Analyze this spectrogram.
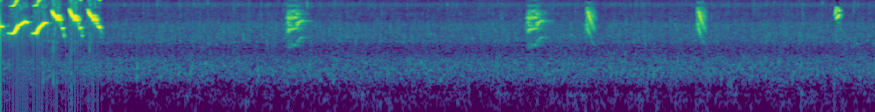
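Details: Double-collared seedeater tui tui zel zel song, used to train young birds: a quick burst of rising whistled notes at the start, then scattered short buzzy chips over a steady hiss.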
